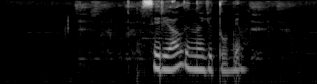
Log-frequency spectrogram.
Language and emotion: Russian, neutral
